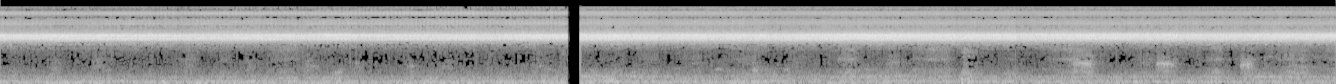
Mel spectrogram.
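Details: Cicadas, called kuliglig, in a province in the north of the Philippines before sunset; a sustained piercing electric-like drone, interrupted by a brief cut midway, then continuing unchanged.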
